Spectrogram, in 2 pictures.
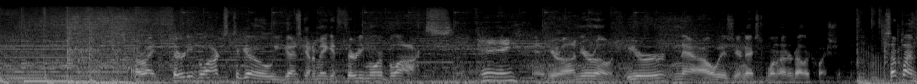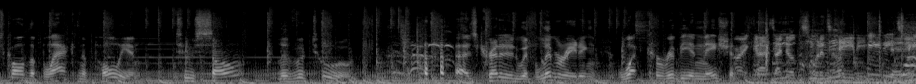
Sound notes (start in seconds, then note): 13.1 laughs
